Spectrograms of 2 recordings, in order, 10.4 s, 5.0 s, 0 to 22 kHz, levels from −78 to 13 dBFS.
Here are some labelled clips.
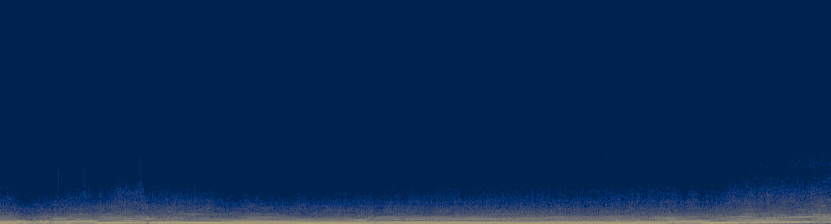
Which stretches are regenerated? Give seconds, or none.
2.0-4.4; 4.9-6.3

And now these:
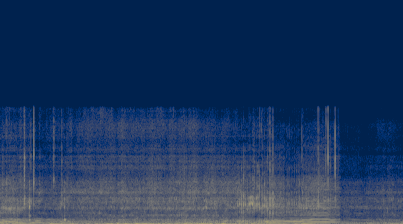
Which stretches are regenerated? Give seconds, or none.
0.0-3.4; 4.6-5.0

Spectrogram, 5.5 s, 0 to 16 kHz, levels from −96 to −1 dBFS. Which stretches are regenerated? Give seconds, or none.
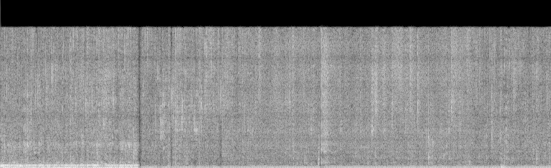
2.5-4.7

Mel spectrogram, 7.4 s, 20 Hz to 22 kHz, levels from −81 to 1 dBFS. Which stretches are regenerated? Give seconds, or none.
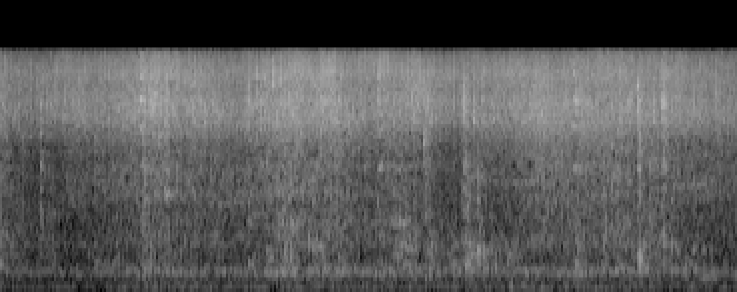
0.5-1.1; 2.4-5.1

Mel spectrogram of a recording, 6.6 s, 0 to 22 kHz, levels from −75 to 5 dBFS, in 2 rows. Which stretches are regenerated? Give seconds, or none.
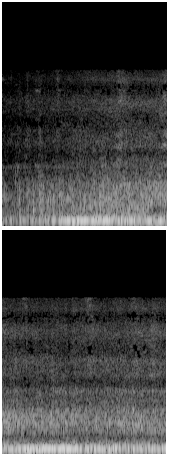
4.5-5.6

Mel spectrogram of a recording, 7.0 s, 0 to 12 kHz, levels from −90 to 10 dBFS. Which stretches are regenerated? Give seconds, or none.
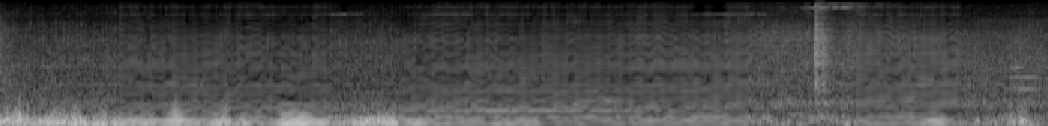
0.8-2.2; 2.7-5.0; 5.7-6.4

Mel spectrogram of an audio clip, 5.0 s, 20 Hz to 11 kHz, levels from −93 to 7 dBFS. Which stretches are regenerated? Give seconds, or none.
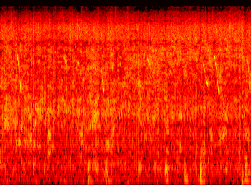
0.0-3.0; 4.2-5.0

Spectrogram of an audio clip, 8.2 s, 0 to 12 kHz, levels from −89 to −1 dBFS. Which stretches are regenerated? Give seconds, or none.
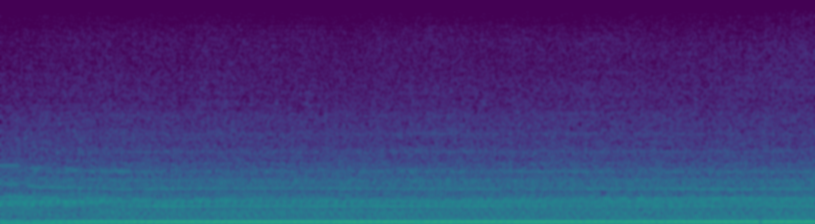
3.3-4.2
